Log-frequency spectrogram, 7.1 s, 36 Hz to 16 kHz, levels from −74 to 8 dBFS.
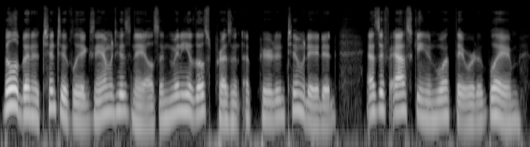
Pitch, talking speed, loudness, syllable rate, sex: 130 Hz, 180 wpm, -19 LUFS, 6.4 syllables/s, male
